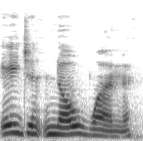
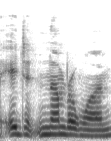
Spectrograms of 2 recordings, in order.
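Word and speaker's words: Agent No. 1: So, they pronounce it agent no one, which makes sense instead agent number one, but they have an N O dot. So, you're thinking number, but it's no one.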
